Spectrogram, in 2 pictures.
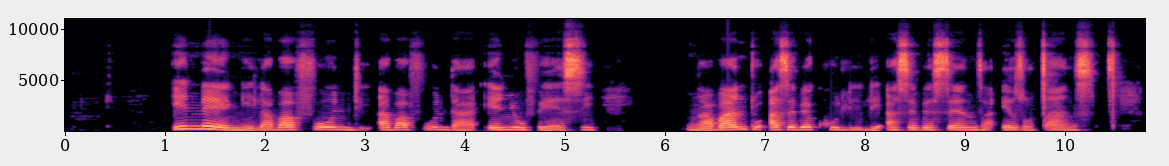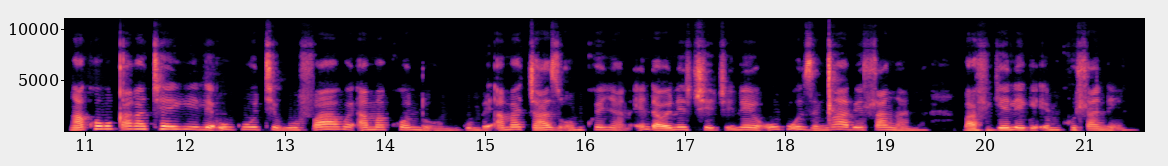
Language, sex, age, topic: North Ndebele, female, 25-35, education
